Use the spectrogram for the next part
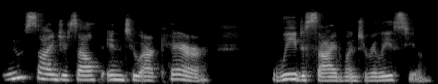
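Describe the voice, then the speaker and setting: Woman playing a measured, probing psychiatrist. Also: mid-range voice. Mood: calm, authoritative. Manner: measured, deliberate, clinical. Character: composed, probing female psychiatrist, coolly authoritative. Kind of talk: screenplay table read.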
